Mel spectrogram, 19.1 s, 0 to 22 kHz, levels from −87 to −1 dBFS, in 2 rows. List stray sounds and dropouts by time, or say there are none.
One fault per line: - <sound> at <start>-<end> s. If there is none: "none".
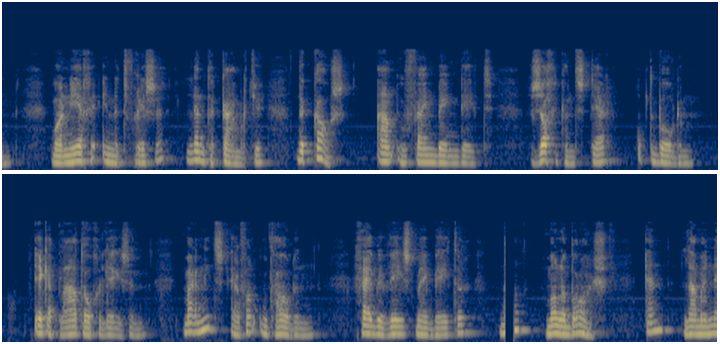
- dropout at 16.3-16.4 s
